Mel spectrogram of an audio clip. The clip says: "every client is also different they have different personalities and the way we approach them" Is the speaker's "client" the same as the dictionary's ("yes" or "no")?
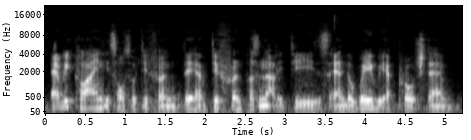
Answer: no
